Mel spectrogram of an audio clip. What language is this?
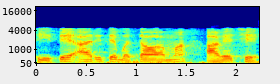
Gujarati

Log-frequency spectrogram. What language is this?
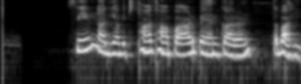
Punjabi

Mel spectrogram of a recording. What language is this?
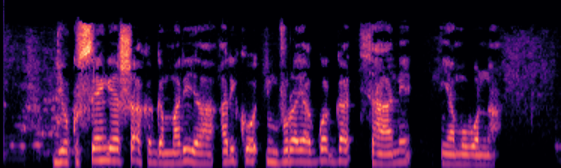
Kinyarwanda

